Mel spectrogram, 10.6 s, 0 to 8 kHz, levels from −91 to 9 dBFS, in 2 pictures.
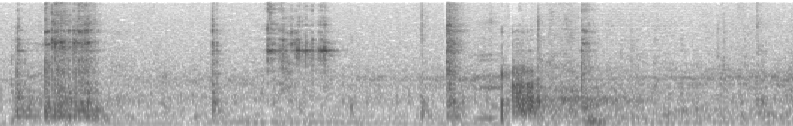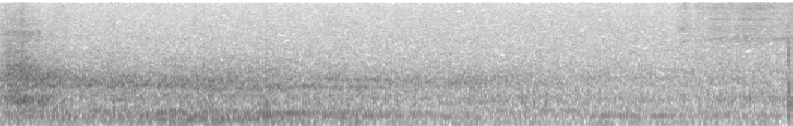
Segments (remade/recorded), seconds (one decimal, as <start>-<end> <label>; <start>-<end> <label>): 0.0-1.6 recorded; 1.6-2.1 remade; 2.1-3.3 recorded; 3.3-4.7 remade; 4.7-10.6 recorded

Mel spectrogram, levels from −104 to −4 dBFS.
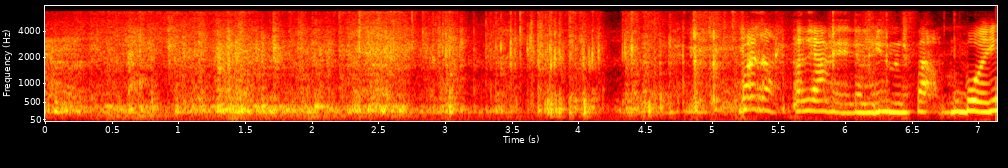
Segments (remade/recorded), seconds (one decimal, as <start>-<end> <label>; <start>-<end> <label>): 0.0-0.4 remade; 0.4-4.5 recorded; 4.5-7.1 remade

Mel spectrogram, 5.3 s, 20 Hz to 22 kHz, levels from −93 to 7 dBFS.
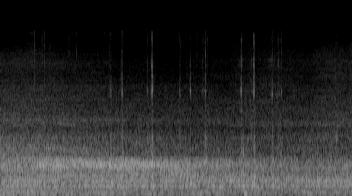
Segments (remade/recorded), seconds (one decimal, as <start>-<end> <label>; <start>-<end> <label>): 0.0-5.3 recorded

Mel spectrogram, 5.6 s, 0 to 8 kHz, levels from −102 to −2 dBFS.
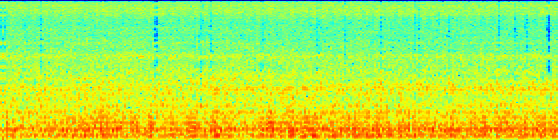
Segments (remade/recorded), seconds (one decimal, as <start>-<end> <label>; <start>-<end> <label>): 0.0-5.6 remade

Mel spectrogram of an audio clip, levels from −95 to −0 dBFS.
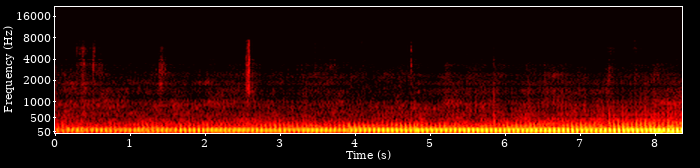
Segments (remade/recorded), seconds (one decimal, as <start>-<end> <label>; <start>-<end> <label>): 0.0-3.9 remade; 3.9-4.8 recorded; 4.8-8.4 remade

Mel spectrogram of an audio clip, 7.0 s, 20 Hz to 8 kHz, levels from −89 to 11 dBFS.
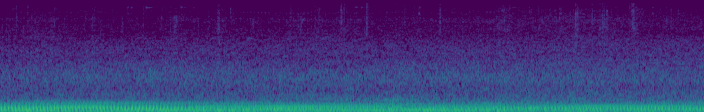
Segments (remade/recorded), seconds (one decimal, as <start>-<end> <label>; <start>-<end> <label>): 0.0-7.0 recorded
